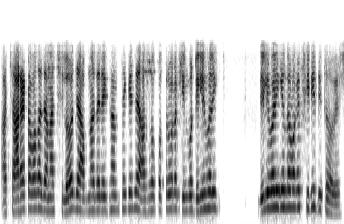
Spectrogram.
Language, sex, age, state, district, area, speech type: Bengali, male, 45-60, West Bengal, Purba Bardhaman, urban, conversation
